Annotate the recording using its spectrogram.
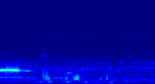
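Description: Near silence: room tone, with one brief, faint, slightly falling tone right at the start.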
